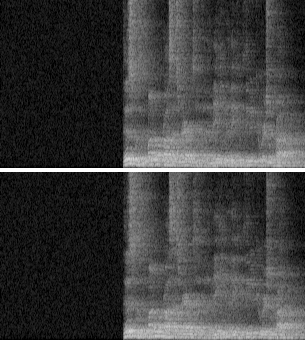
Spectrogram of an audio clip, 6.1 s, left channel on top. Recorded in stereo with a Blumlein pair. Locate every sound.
2.5 s a man speaking: 25° left, 1.8 m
